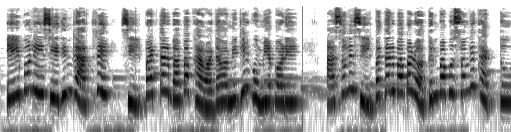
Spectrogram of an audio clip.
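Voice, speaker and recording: A woman narrates a scripted cartoon tale. Her voice is extremely high in pitch, and music plays along behind her. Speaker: storyteller.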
